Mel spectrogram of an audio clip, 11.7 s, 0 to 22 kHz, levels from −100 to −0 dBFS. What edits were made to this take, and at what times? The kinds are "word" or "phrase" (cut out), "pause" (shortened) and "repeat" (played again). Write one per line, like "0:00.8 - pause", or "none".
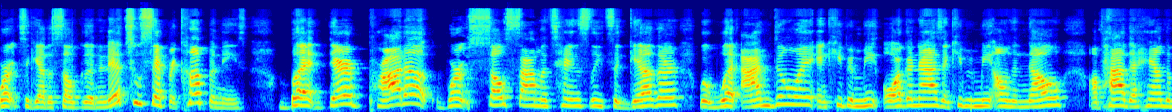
none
